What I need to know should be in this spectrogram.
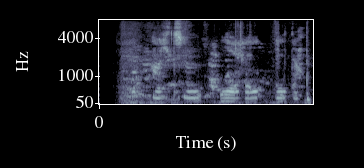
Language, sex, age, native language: Icelandic, female, 7, Icelandic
